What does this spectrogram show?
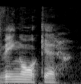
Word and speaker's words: Vingåker: So, Marcus, we were told in the chat to ask you how you pronounce the name of your hometown. It's Vingåker.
